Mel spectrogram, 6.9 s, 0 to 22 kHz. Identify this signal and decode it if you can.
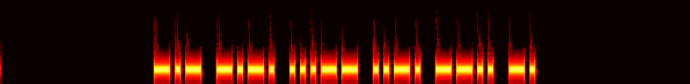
Morse code, heard as a keyed tone, about 22 wpm, 700 Hz. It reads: KC3FZN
